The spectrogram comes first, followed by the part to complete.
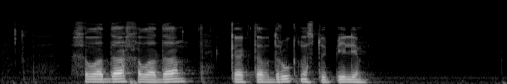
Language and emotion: Russian, neutral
